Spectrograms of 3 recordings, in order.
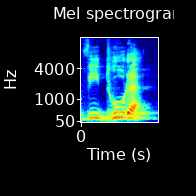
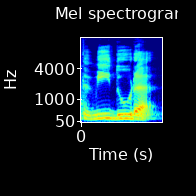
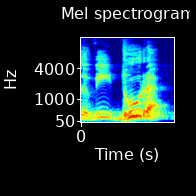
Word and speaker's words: vidhura: that widower is called vidhura now remember it is not vidura we small the vidura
